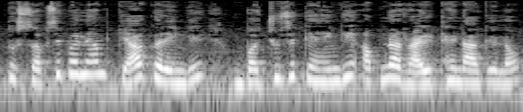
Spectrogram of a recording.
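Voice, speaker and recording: A woman with a high, light voice gives a patient instructional lesson. She explains each step, slows down to sound out syllables one by one, and keeps checking in with her listeners. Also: animated, slight background noise. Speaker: teacher and mother. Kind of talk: instructional lesson for parents and teachers.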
